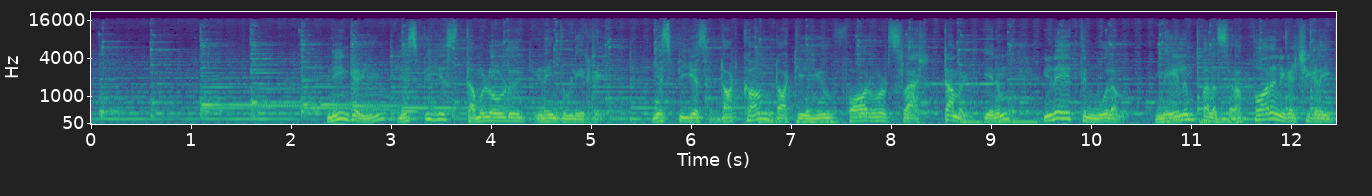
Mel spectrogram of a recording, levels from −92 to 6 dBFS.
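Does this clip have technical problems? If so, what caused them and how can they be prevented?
No, nothing stood out as a technical problem on listening to this clip.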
